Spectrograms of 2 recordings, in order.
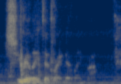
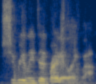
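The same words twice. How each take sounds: First: A hushed, secret aside; whispered to herself, not to the audience. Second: Said in the usual way. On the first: Real, not acted. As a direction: whisper it under your breath. Repeats aside under her breath.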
